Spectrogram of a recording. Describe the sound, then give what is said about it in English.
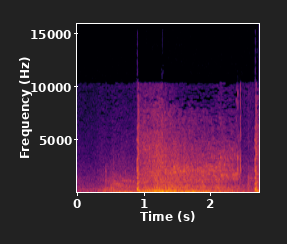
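A homemade hail cannon, built from sheet metal by a vineyard owner in Hamilton, fires with a loud, sharp boom, followed by a sustained roaring rumble, then a second blast begins near the end; no voices are heard. “But now we know they are apparently the result of a homemade hail cannon.”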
